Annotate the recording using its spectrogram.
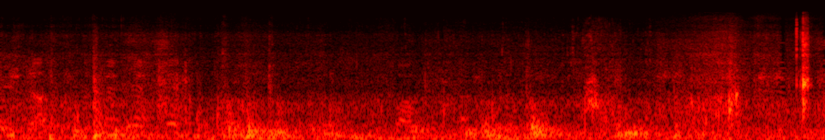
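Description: Wind rumbling on the microphone of a camera aboard a small boat, a steady low buffeting, with faint water and boat noise beneath.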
